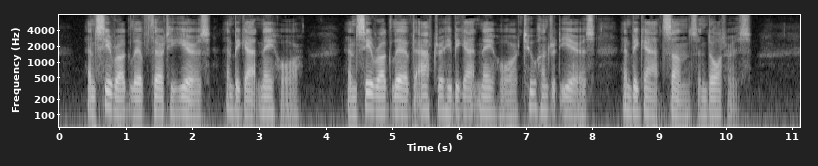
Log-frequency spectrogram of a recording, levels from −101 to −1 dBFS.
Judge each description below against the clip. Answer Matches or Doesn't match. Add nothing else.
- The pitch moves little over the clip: Matches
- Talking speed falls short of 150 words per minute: Matches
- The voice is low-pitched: Matches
